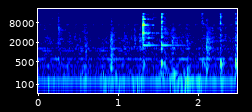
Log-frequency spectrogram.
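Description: A metal spoon clinking once against a hard surface about a second and a half in, leaving a short ring, over a faint steady low hum.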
